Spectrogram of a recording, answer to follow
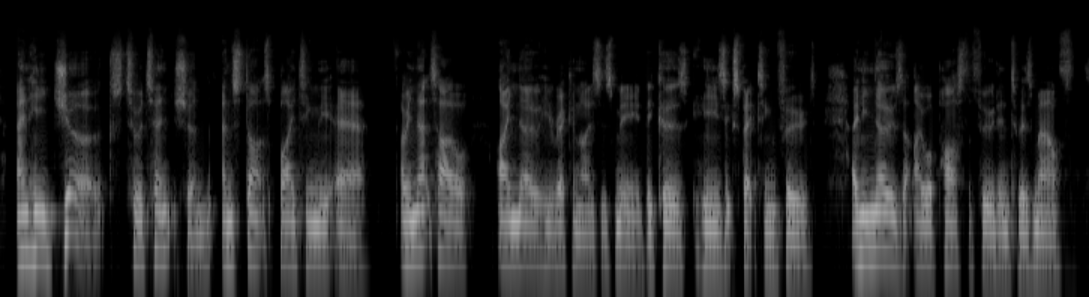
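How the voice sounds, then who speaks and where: Spoken at a moderate pace with ordinary pitch variation, this voice has a British accent over a quiet background. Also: man, medium pitch for a man. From Britain. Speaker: veterinarian. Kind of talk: interview testimony. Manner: hesitant with repetitions.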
